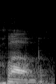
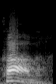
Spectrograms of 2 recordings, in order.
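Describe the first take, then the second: First: It is said like 'club', with a U vowel. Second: It is said like 'klob', with an O vowel. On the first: The speaker calls it wrong. "not Club" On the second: The speaker calls it right. "K L O B"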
